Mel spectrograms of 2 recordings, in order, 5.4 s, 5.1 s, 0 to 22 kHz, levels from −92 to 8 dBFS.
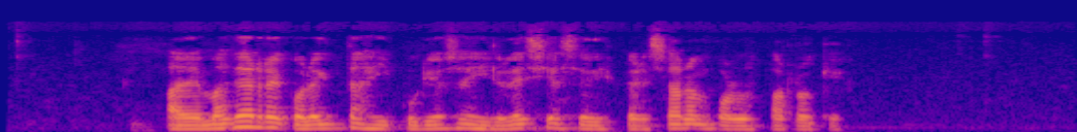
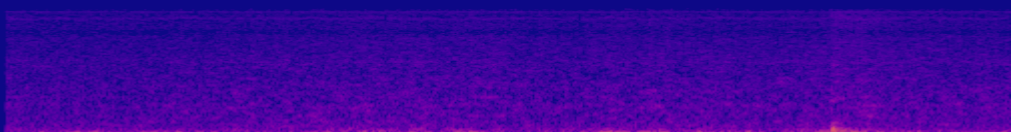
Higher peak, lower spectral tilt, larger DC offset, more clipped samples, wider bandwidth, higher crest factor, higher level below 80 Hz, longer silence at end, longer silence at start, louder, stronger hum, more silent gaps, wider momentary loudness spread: first, -8 dBFS vs -32 dBFS; first, -6 dB/octave vs -3.5 dB/octave; neither; neither; second, 11.5 kHz vs 16.5 kHz; second, 20 dB vs 26 dB; about the same, -58 dBFS vs -62 dBFS; first, 1.2 s vs 0 s; first, 0.85 s vs 0.05 s; first, -26 LUFS vs -58 LUFS; neither; neither; about the same, 10 LU vs 10 LU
